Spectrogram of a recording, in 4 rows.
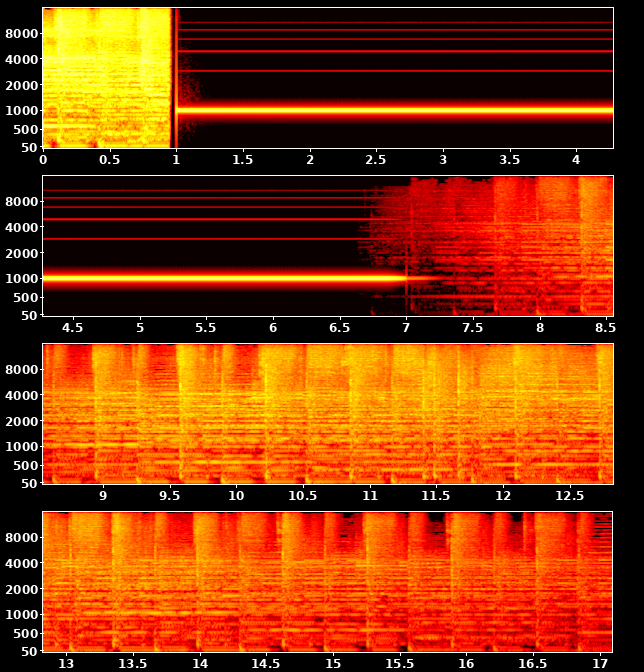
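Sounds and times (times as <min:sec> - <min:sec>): folk-rock music: 0:00.0 - 0:01.0, 0:07.5 - 0:17.0.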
